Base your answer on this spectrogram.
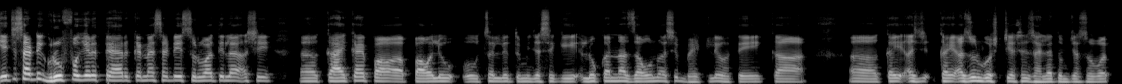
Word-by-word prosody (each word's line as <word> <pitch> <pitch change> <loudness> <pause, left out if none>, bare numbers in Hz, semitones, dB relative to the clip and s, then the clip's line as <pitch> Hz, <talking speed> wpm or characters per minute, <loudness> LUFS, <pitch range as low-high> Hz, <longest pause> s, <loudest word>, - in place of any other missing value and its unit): याच्यासाठी 245 +6 +6
ग्रुप 200 +5 +8
वगैरे 210 0 +6
तयार 185 -2 +3
करण्यासाठी 190 0 0
सुरुवातीला 180 0 0
अशी 165 +1 -4 0.3
अ, 145 0 -2
काय 150 -1 +4
काय 175 0 +2
पाव 145 -4 +2
पावले 140 +1 +2
उ 150 - -1 0.2
उचलली 145 +2 -3
तुम्ही? 140 -1 -3
जसे 140 +1 -2
की 140 0 -3
लोकांना 155 +1 0
जाऊन 145 +3 0
असे 145 +3 -5
भेटले 125 +5 -6
होते 130 -1 -3 0.2
का? 135 -1 -2 0.6
अ, 140 - -5 0.3
काही 145 -1 0
अज 140 0 -2
काही 145 -1 +1
अजून 160 +4 +4
गोष्टी 150 0 -1
अशा 145 +1 -3
झाल्या 130 0 -1
तुमच्यासोबत? 130 0 -3
150 Hz, 170 wpm, -23 LUFS, 140-180 Hz, 0.6 s, ग्रुप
